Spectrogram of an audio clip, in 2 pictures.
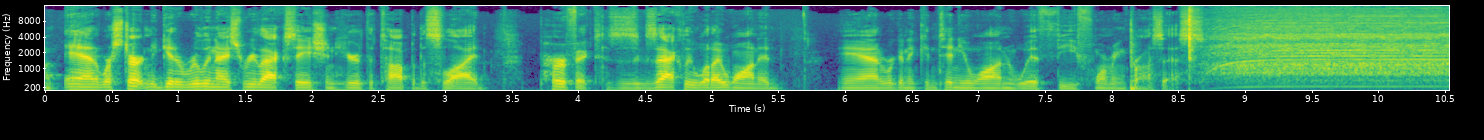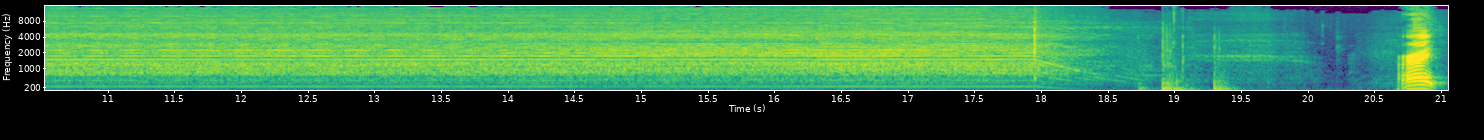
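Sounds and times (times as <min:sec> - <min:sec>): heat gun fan whine: 0:08.6 - 0:19.6
knocks: 0:18.7 - 0:19.6.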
